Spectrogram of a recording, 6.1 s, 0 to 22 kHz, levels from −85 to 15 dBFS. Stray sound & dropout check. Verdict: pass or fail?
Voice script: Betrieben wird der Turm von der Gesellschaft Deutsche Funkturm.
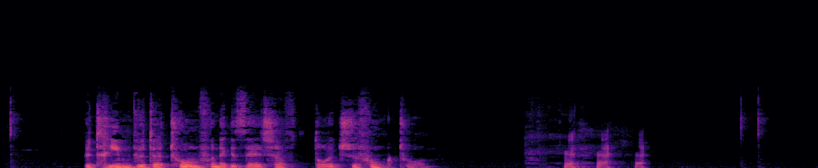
fail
